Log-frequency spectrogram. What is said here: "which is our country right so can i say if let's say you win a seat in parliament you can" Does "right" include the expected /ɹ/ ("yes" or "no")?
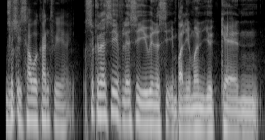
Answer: no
